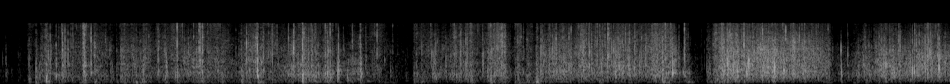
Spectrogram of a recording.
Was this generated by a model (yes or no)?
no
